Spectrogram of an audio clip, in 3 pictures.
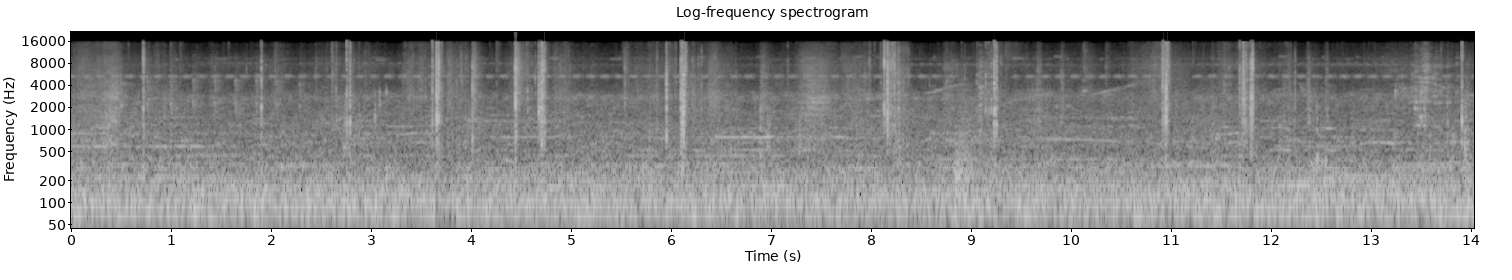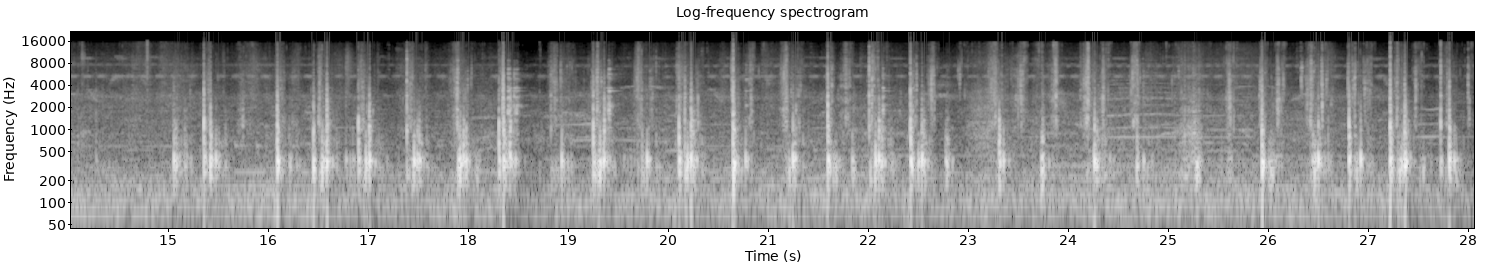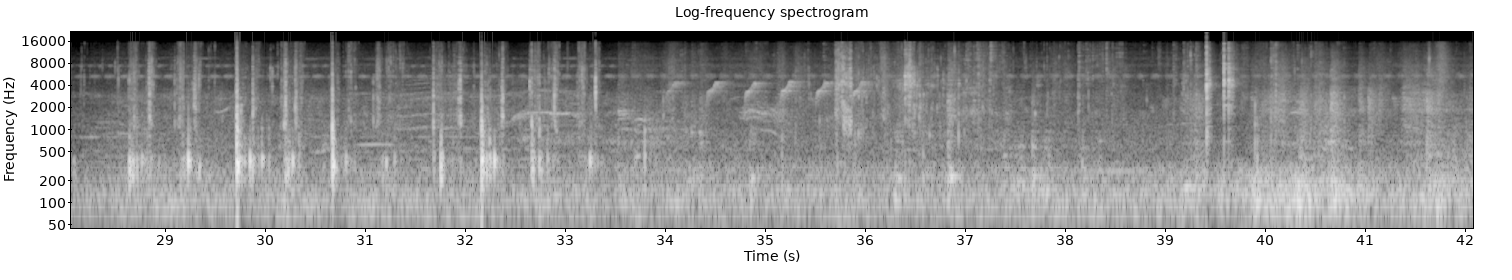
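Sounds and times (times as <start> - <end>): pestle thudding in mortar: 15.0 - 33.4.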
